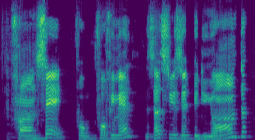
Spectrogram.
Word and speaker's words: étudiante: Okay, so here for the female last word will be so she will pronounce étudiante.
